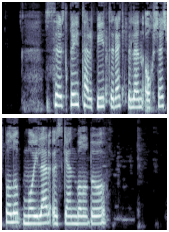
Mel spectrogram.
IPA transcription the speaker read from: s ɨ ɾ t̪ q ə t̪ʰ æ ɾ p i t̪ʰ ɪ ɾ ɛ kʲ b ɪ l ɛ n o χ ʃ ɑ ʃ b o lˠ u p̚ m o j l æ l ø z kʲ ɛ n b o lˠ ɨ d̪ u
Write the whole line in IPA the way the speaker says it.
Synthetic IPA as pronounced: s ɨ ɾ t̪ q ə t̪ʰ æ ɾ p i t̪ʰ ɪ ɾ ɛ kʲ b ɪ l ɛ n o χ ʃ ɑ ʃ b o lˠ u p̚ m o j l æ ɾ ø s kʲ ɛ n b o lˠ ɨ d̪ u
